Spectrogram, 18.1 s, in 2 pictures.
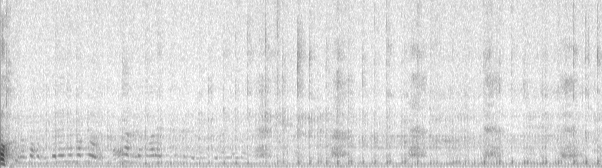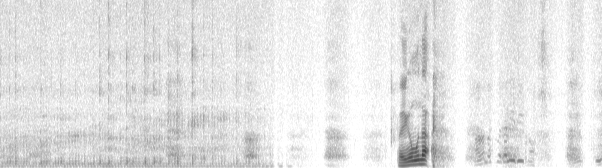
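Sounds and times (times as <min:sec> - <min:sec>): dirt bike engine chugging: 0:00.0 - 0:14.7.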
